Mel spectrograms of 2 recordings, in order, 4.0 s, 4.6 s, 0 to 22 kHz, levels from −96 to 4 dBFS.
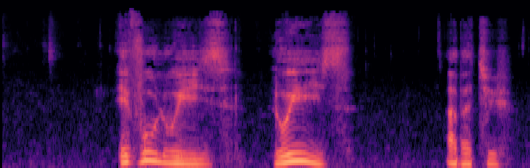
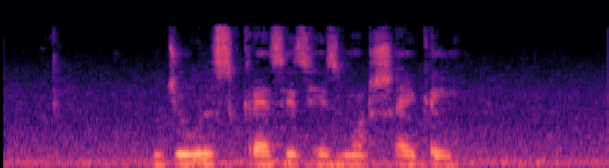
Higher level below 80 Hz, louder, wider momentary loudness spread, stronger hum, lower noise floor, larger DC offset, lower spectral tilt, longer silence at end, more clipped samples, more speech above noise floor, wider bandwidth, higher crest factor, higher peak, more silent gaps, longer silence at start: second, -56 dBFS vs -50 dBFS; about the same, -24 LUFS vs -23 LUFS; second, 14 LU vs 24 LU; neither; first, -68 dBFS vs -43 dBFS; neither; about the same, -6 dB/octave vs -5.5 dB/octave; first, 0.15 s vs 0 s; neither; first, 45 dB vs 21 dB; first, 16 kHz vs 11.5 kHz; about the same, 18 dB vs 18 dB; about the same, -6 dBFS vs -8 dBFS; neither; first, 0.9 s vs 0.05 s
